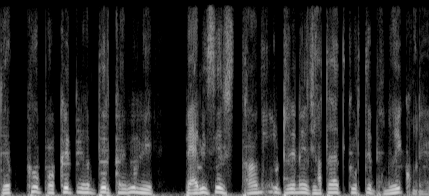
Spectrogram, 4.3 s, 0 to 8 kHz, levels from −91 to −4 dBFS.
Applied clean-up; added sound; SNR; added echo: neural diffusion model UNIVERSE++.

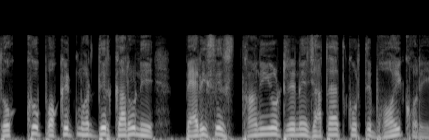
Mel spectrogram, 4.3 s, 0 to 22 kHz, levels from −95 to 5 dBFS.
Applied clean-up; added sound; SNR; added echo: none; none; none; none.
